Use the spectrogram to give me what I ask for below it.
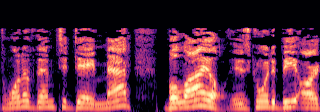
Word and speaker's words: Belisle: As he told us before we began the interview, originally was pronounced Belisle, just like Fletch's ancestral homeland and Fletch lives, but Belisle is the customary pronunciation after 13 years in the big leagues, and you're going to enjoy getting to know him.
